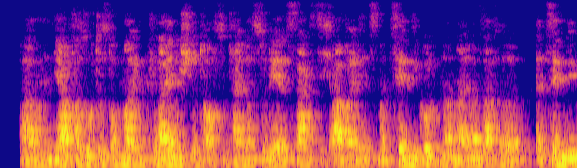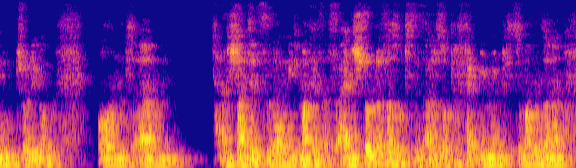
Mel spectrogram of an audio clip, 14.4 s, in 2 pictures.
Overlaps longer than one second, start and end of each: none

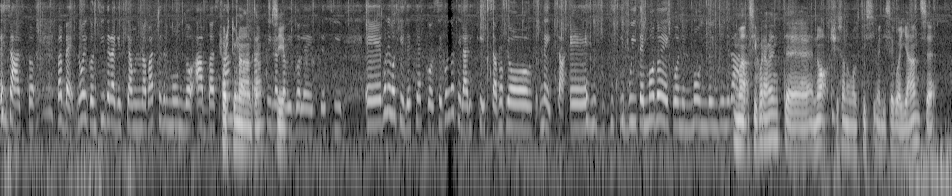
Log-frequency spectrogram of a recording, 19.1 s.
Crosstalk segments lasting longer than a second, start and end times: 4.4-5.7

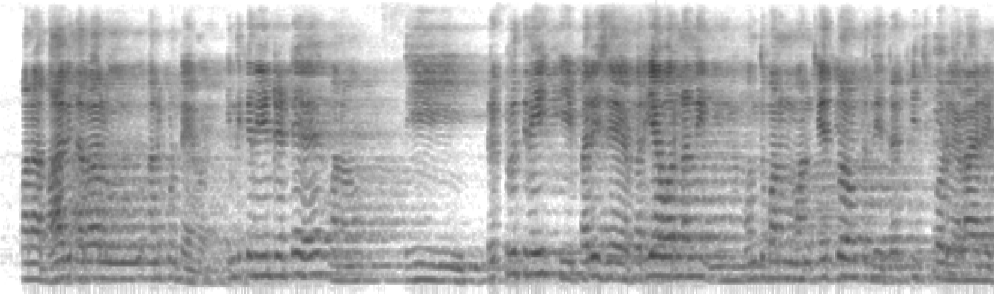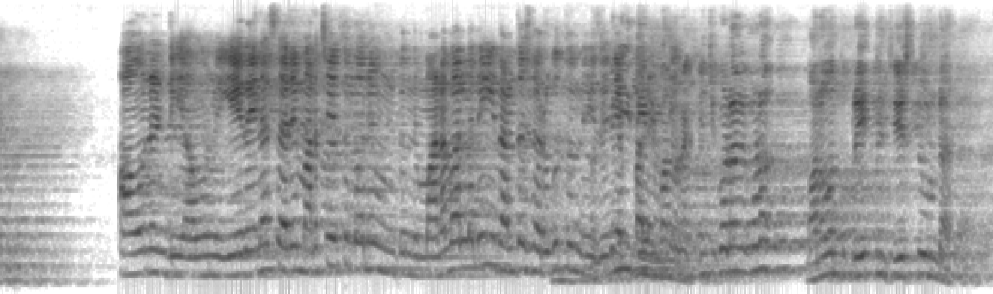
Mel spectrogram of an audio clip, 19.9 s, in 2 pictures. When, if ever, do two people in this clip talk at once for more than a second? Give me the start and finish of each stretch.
15.5-16.7

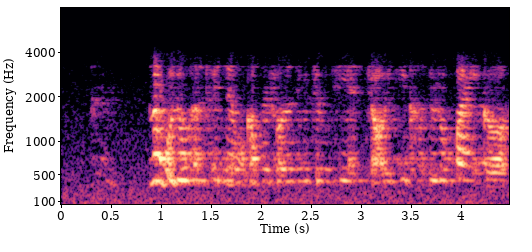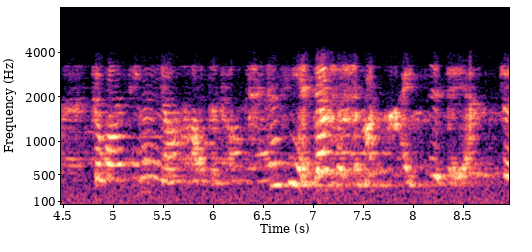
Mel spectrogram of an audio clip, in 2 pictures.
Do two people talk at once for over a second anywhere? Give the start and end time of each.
5.3-6.6

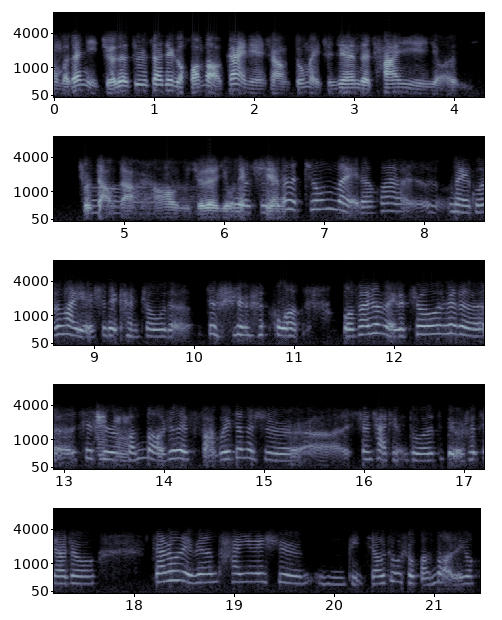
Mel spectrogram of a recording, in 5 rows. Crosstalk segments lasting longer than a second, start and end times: 4.6-6.7

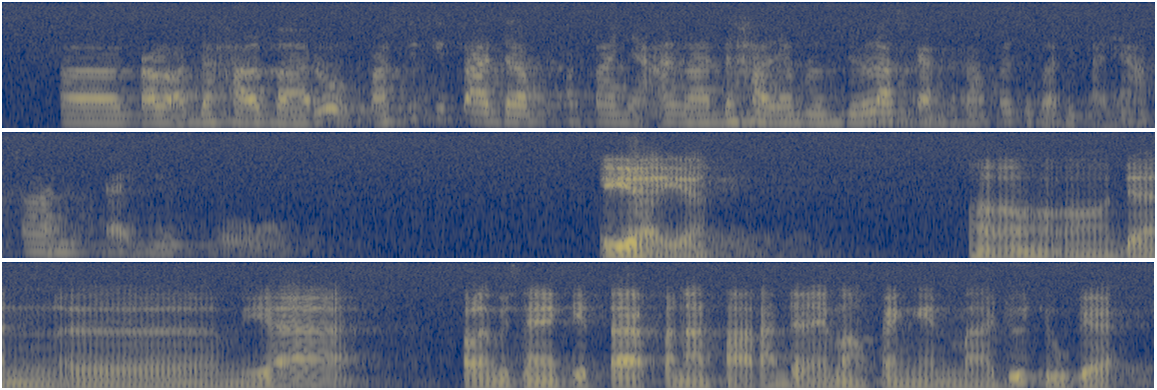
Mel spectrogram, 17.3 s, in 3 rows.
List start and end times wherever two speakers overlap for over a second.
none

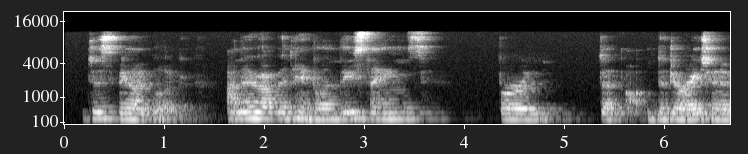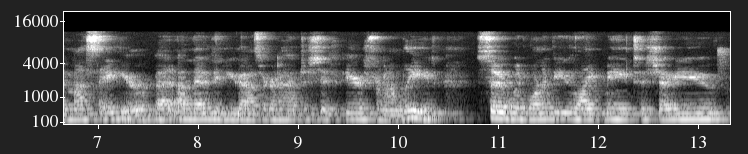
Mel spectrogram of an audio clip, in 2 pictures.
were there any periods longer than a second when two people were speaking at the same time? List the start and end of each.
none

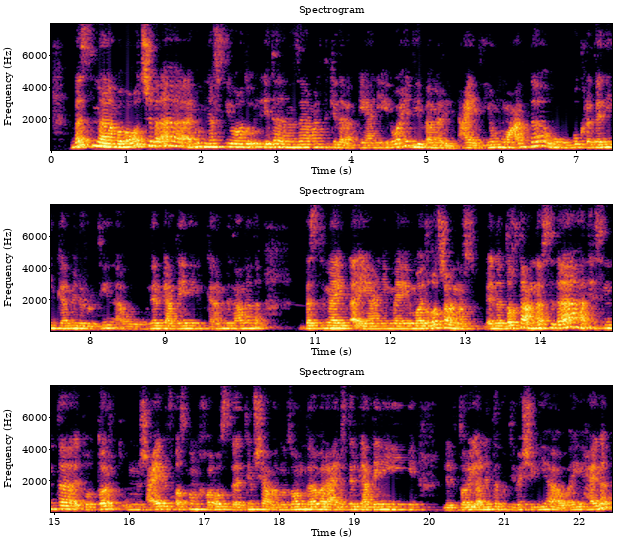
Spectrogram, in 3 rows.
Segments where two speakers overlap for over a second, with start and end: none

